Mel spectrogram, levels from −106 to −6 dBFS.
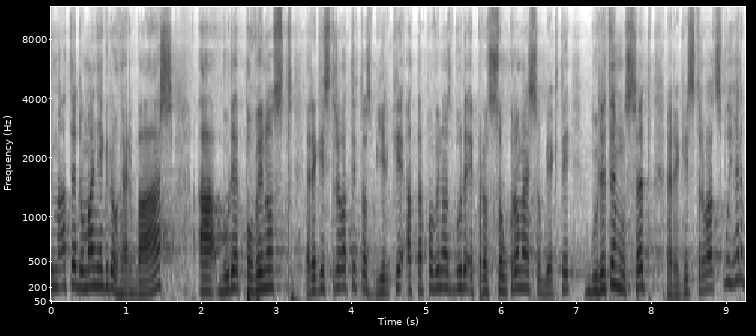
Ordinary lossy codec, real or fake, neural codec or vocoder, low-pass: Opus, 16 kbps; real; none; 10.8 kHz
